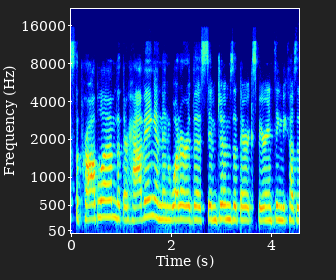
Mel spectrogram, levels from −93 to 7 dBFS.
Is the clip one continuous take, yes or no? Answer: yes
